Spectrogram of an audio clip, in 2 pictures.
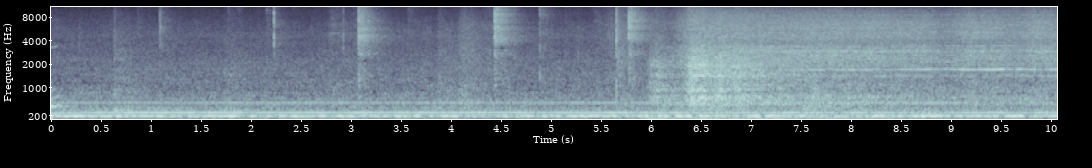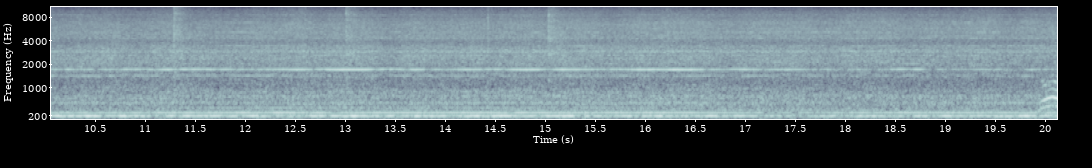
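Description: Food-processing machinery in a tofu plant running with a steady low hum. About six seconds in, a louder rushing noise comes in, and a high steady whine joins it shortly after.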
